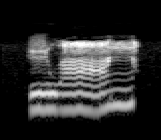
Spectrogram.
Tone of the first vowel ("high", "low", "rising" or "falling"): rising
